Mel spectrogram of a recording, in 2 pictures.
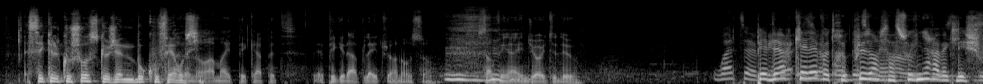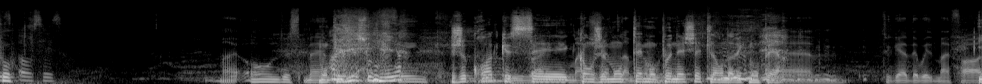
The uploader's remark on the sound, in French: enregistré il y a quelques semaines au coeur du CHI de Genève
